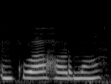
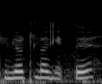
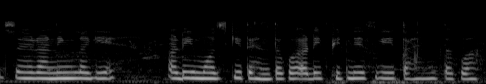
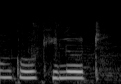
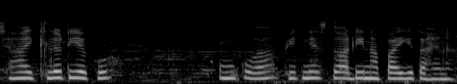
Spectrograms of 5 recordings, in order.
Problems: background sounds at intervals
